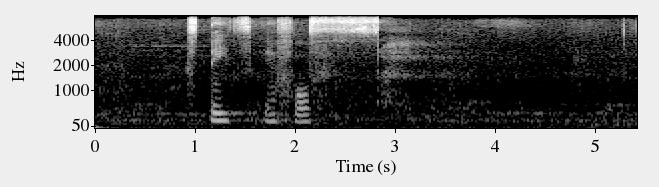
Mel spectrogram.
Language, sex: Xhosa, female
